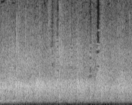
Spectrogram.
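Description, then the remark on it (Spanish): A crowd applauds the patron saint, Hermano Pedro, steadily, a dense wash of many hands clapping at once, loud and even throughout with no talking over it. “Muy bien, un aplauso al patrono de ustedes, hermano Pedro.”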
